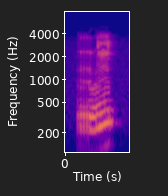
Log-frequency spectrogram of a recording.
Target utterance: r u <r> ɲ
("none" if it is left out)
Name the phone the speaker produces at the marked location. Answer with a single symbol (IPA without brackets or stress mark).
none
